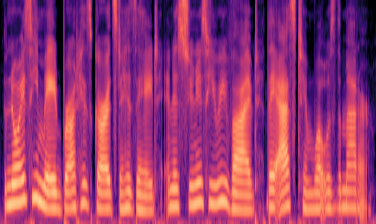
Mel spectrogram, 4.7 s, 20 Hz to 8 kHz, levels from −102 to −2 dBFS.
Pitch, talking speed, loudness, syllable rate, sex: 185 Hz, 295 wpm, -20 LUFS, 6.3 syllables/s, female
